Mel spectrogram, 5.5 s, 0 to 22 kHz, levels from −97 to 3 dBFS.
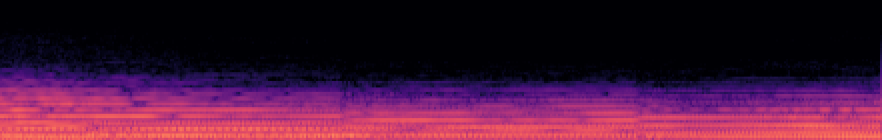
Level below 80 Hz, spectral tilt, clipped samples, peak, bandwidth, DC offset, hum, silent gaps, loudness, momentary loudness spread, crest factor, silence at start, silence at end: -46 dBFS; -13 dB/octave; under 0.1%; -16 dBFS; 2.4 kHz; under 0.1%; none; none; -30 LUFS; 5 LU; 14 dB; 0 s; 0 s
